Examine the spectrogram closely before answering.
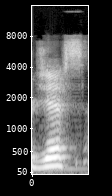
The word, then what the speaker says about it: GIF: Next button over is GIFs or GIFs. I'm going to call them GIFs because that's really how it should be pronounced. It's even called Giphy, guys. Look, Giphy, GIF.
